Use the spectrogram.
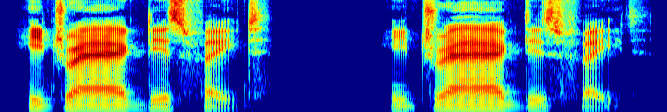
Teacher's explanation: have H deletion, where the H at the front of his and her, that h sound, disappears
